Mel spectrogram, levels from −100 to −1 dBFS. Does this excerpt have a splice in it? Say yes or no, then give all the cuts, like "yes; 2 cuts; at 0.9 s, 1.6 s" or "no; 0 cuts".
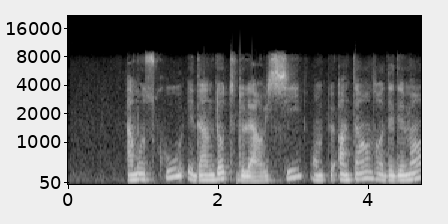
yes; 1 cut; at 2.2 s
